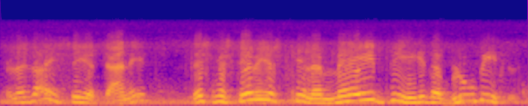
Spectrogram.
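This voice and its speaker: A man playing an excitable, dogged patrolman sidekick with an American accent in a 1940s radio drama. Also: high voice, a little slow. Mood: musing, stubborn. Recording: muffled, hissy 1940s radio recording.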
